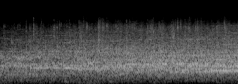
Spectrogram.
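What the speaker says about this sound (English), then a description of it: "Now you get the general joining in of clapping and applause" Crowd clapping and applause at a judo Grand Slam match in Tbilisi, a dense steady wash of many hands applauding throughout, fairly loud and continuous with no clear talk.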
